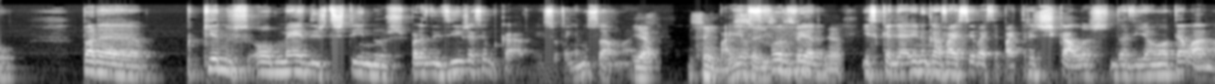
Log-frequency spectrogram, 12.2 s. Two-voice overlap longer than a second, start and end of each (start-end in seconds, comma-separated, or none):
7.2-8.4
